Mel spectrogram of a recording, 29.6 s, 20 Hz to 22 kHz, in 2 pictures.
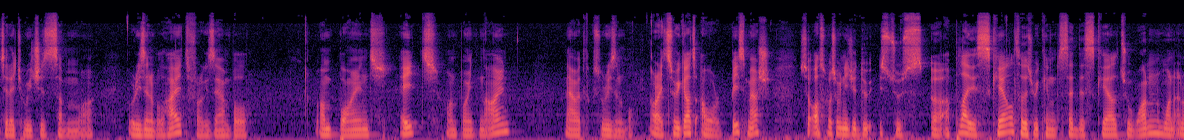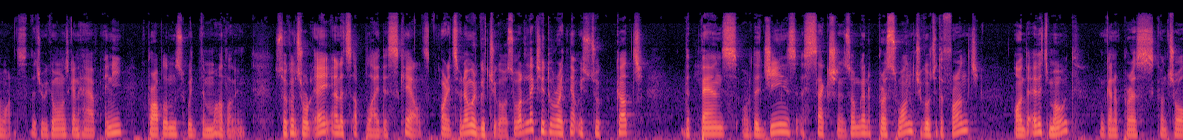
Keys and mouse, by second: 9.4 KP_Decimal, 18.6 ctrl+a, 26.1 KP_1, 27.7-29.5 middle drag, 28.0 Tab.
